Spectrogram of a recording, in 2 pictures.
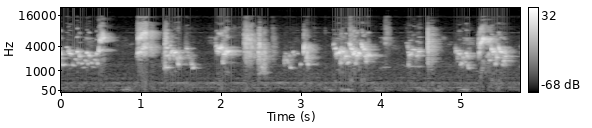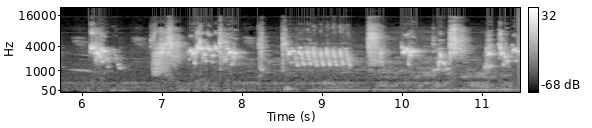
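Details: A captive budgerigar warbles continuously, mixing sharp chirps, buzzy rattles and squeaks in quick irregular bursts. A soft low hum enters near the end.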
